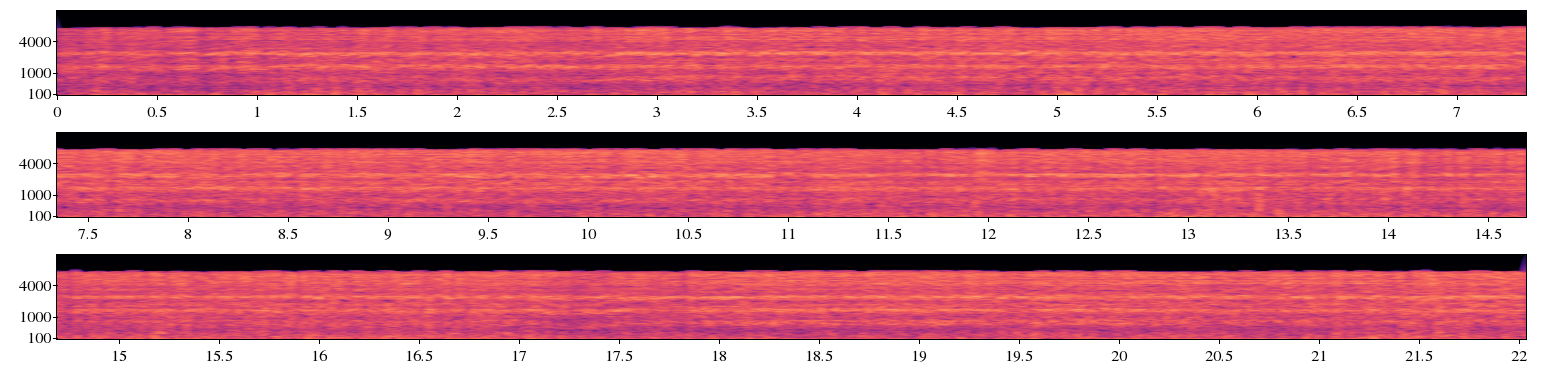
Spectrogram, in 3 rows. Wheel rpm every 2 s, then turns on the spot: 100, 170, 210, 220, 220, 220, 230, 230, 220, 200, 220.
none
